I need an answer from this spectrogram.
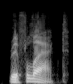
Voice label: "reflect", American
